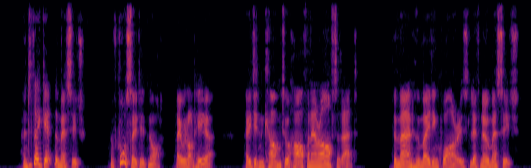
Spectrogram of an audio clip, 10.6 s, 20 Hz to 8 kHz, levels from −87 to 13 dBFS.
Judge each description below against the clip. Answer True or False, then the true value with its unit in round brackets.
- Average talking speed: True (180 wpm)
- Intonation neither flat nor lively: True (4.4 semitones)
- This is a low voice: False (155 Hz)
